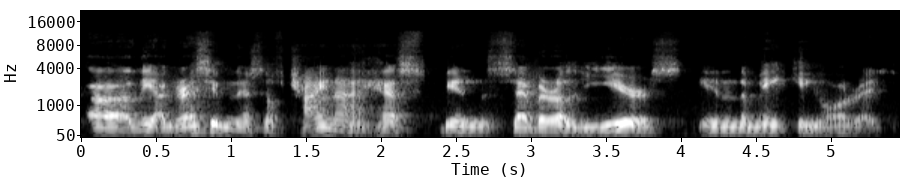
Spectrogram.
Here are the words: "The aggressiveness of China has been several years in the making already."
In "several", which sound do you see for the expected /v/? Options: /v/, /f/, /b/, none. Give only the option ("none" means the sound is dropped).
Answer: /v/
